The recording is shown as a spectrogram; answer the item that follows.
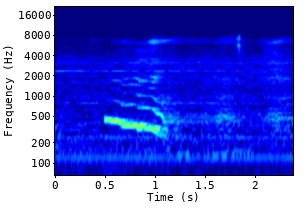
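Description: A young child's voice, faint: one short whine that falls in pitch about half a second in, then a softer trailing sound.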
